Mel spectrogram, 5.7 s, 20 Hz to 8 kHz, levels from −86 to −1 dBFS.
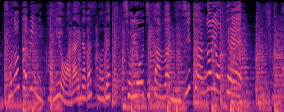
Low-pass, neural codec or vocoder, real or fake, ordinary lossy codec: none; none; real; none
